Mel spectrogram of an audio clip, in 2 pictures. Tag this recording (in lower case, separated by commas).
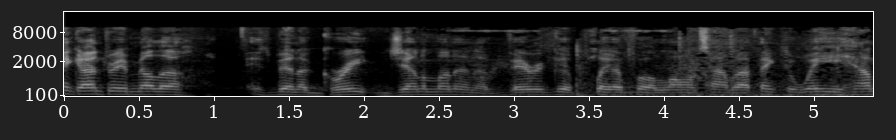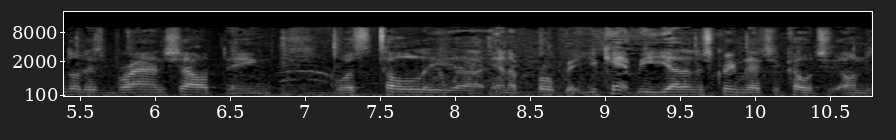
speech, music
